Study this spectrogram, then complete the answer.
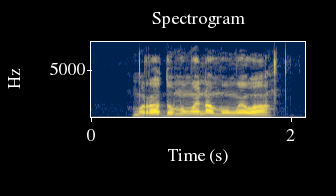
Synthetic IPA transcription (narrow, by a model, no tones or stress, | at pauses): muɾad̪ɔmuŋwɛnamuŋwɛwa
